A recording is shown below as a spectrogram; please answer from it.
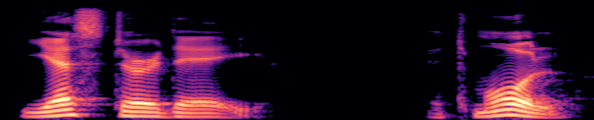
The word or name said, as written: yesterday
